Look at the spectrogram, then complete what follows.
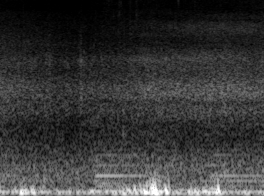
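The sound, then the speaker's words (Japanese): A low, steady motor drone from several fishing boats heading out on the sea, with Mount Fuji in view, mixed with rumbling wind and the wash of the sea, continuous with no voices. “目の前には富士山があり釣りに出るボートが何層かあります”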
